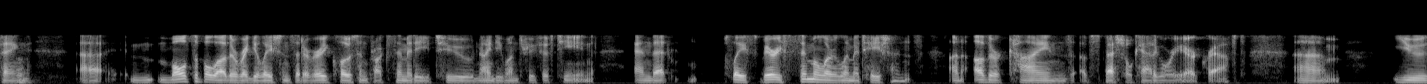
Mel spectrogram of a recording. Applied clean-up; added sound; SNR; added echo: none; none; none; none.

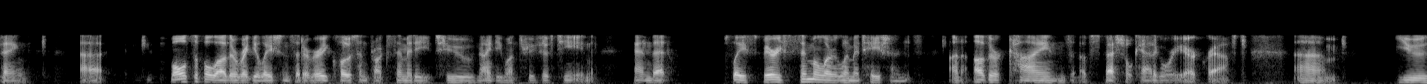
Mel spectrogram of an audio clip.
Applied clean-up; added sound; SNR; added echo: neural mask model DeepFilterNet 3.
